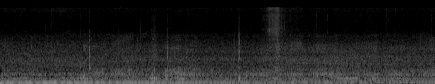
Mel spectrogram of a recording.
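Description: Honeybee colony buzzing steadily from an open hive box, with a few faint clicks.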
